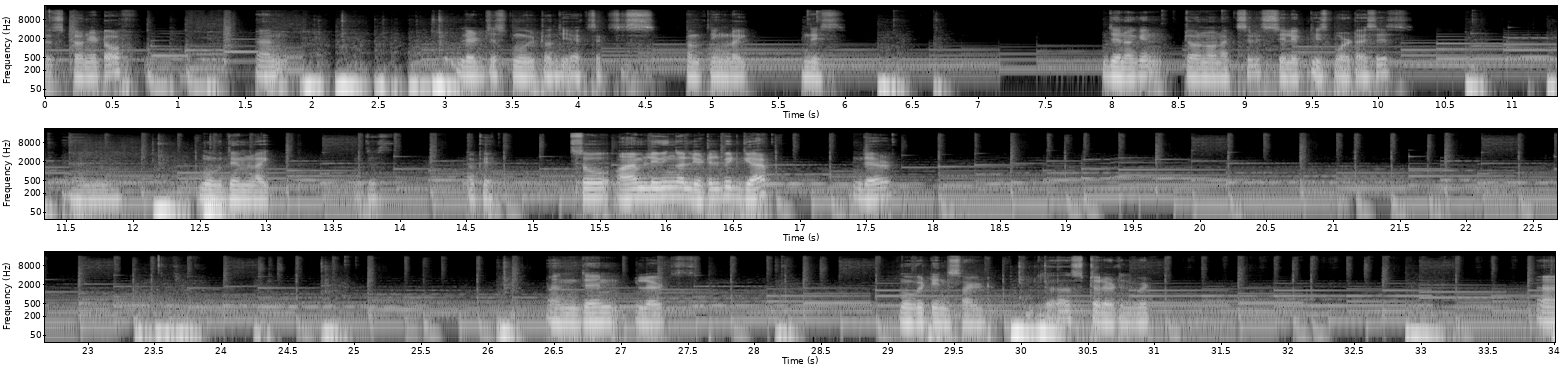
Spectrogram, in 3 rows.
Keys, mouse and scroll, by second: 0.6 shift+middle click, 1.3 shift+middle click, 5.0 x, 5.7 click, 6.5 shift+middle click, 7.5 click, 8.4 click, 8.8 click, 10.4 click, 10.7 shift+middle click, 11.3 shift+middle click, 13.9 g, 13.9 x, 14.7 click, 16.8 click, 17.4 drag, 18.4 shift+middle click, 19.2 g, 19.2 z, 19.4 shift+middle click, 19.8 click, 19.9 click, 20.3 shift+middle click, 20.5 shift+middle click, 21.3 g, 21.3 z, 21.7 click, 22.2 middle click, 24.0 ctrl+a, 24.9 ctrl+s, 24.9 click, 25.4 click, 26.1 KP_7, 27.4 click, 28.2 shift+middle drag, 30.0 g, 32.2 click, 32.2 y, 33.2-33.5 shift+middle drag.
